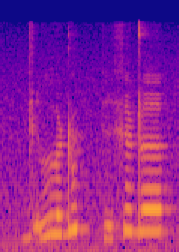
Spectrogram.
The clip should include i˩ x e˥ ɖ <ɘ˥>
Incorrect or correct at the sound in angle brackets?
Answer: incorrect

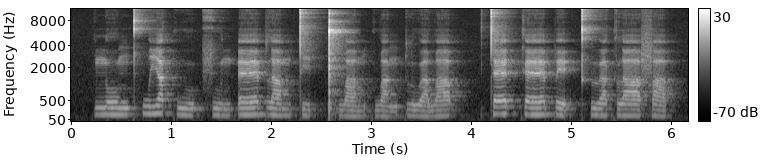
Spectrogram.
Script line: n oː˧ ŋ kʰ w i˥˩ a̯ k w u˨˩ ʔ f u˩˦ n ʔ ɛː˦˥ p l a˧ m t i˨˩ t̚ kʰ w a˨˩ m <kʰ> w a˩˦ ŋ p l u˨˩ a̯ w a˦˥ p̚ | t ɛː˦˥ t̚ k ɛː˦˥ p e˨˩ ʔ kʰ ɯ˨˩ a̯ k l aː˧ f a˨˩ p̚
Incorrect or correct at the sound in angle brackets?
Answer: incorrect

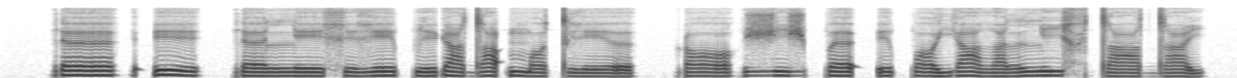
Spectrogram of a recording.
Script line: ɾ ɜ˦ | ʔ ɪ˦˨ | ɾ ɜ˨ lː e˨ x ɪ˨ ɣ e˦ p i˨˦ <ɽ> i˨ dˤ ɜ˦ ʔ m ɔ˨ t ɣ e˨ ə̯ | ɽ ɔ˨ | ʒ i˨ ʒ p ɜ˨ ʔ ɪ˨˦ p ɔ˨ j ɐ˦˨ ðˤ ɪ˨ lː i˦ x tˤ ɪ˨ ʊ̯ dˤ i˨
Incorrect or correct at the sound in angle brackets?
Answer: correct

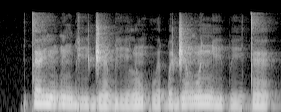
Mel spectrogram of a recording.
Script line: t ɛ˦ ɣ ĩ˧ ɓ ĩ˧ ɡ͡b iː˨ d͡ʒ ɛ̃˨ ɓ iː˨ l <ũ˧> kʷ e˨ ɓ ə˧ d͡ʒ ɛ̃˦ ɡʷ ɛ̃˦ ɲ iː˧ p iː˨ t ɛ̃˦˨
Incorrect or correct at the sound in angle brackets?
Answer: correct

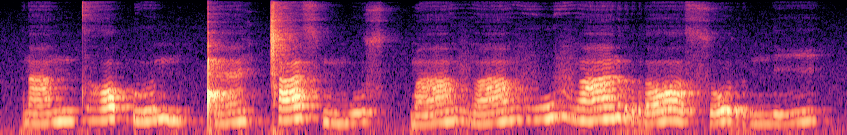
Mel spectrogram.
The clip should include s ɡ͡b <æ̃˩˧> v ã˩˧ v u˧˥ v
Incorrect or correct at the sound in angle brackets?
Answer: incorrect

